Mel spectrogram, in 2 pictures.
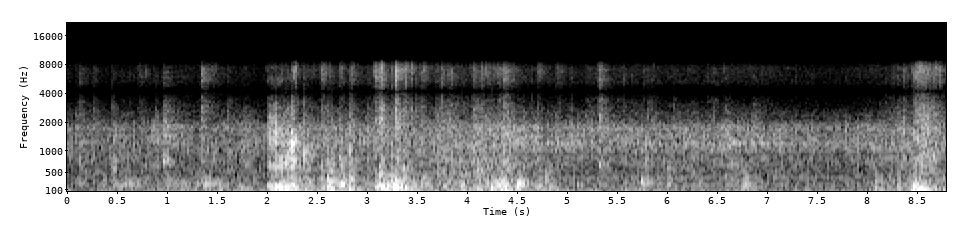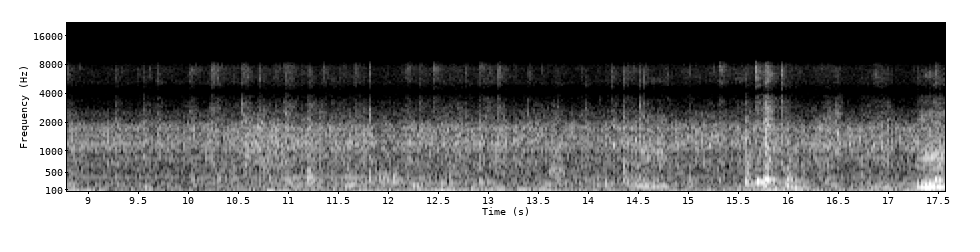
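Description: Scottish terriers grumbling and play-growling in short low bursts as they wrestle, with one sharp thump about eight seconds in.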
